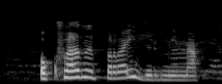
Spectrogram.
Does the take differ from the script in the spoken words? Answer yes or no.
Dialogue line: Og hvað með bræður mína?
no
